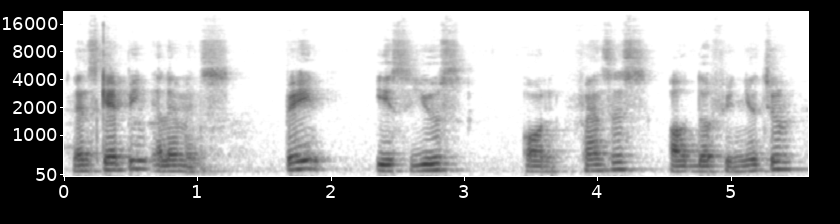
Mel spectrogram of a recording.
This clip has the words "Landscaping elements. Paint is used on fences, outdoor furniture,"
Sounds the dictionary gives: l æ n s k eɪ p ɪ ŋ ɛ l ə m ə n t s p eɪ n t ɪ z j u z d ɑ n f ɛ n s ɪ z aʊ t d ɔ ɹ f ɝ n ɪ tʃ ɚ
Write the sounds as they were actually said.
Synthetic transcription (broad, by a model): l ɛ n s k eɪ p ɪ ŋ ɛ l ə m ə n t s p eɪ n ɪ s j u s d ɑ n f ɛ n s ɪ s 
